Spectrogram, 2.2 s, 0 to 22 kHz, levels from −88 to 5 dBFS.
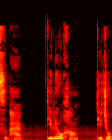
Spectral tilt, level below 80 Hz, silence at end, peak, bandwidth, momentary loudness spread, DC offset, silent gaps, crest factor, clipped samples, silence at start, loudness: -3.5 dB/octave; -70 dBFS; 0 s; -10 dBFS; 19.5 kHz; 14 LU; under 0.1%; none; 18 dB; under 0.1%; 0 s; -28 LUFS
